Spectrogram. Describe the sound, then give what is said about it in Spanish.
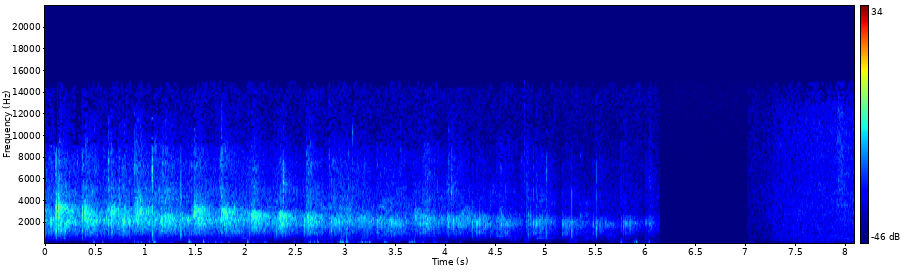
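Sustained audience applause for the people who came to serve and for all the leaders who accompany young people, a dense wash of many hands clapping at steady loudness for about six seconds, then a sudden silent gap before the clapping resumes briefly. “Así que fuerte, un fuerte aplauso para ellos y para todos los responsables que acompañan a jóvenes.”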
